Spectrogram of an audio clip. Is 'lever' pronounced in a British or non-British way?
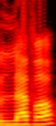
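non-British. The word is said with a non-British pronunciation.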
